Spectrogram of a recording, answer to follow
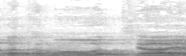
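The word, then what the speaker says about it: प्रथमोऽध्यायः: अथ प्रथमोध्याय अथ प्रथमोध्याय बघा प्रथमो आणि अध्यायाच्या मध्ये तो एक साइन लागलेला आहे एसआर तो अ लपून गेलाय ठीक आहे ओकार मध्ये अ लपून गेलाय तर प्रथमो मोठा उच्चारण करायचा ध्याय असं उच्चारण अ खाऊन टाकायचं त्याचा हे करून टाकायचं तर अथ प्रथमोध्याय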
